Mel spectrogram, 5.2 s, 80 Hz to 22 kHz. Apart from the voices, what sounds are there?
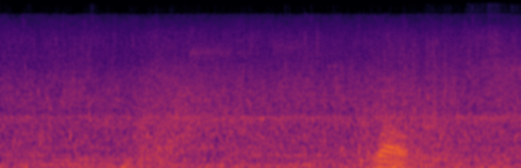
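running water in BioShock 2: Minerva's Den video game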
